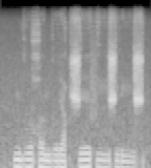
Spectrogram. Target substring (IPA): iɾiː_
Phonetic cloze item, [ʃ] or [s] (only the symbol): ʃ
